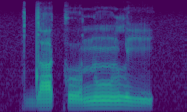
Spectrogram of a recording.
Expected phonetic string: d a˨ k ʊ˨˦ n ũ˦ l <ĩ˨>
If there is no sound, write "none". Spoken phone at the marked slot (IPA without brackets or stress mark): i˨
